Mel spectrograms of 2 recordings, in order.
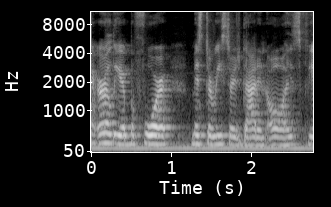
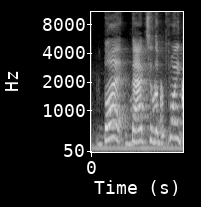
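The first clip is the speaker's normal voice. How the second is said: usual speaking voice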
